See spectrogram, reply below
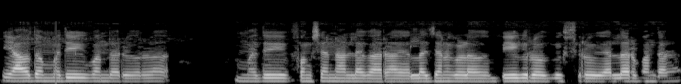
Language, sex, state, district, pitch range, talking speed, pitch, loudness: Kannada, male, Karnataka, Raichur, 145-150 Hz, 115 wpm, 150 Hz, -20 LUFS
